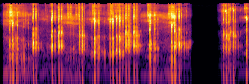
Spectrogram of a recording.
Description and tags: processed glass sound
glass, processed, sound-design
